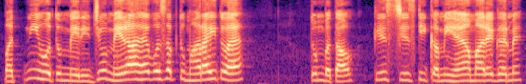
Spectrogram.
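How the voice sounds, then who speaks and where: In a cartoon story, a brash young husband who loves to show off throws his money around and talks big, loud and pleased with himself, as a woman voices him. The voice sits fairly high for a man. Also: steady tone, moderate pace, lightly acted. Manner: boastful, brash. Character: showy spendthrift young husband, boastful. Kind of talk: cartoon dubbing.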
